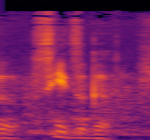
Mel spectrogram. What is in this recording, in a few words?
"sezuku", minamiyamagata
